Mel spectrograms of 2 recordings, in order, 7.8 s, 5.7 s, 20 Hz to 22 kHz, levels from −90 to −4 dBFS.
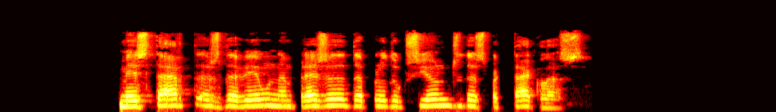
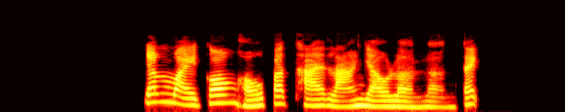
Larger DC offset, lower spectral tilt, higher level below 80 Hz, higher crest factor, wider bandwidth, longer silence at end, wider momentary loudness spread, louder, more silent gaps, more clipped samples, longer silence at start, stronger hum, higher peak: neither; about the same, -4 dB/octave vs -3 dB/octave; first, -56 dBFS vs -62 dBFS; about the same, 18 dB vs 18 dB; first, 8.4 kHz vs 6.4 kHz; first, 1.95 s vs 0.9 s; about the same, 9 LU vs 8 LU; about the same, -18 LUFS vs -19 LUFS; first, 5.09-5.14 s vs none; neither; second, 1.2 s vs 1.45 s; neither; about the same, -2 dBFS vs -2 dBFS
